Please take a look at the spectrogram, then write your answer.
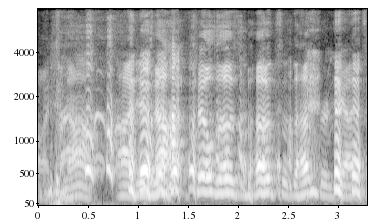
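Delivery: loud protest broken by laughter; laughing denial. Real, not acted. Answering a teasing question about uppercuts, laughing denial. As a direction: deny it while cracking up.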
